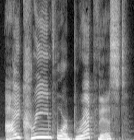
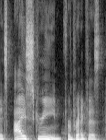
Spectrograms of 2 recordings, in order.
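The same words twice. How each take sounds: First: "I cream" said as two words, slow and high; misreading. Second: "ice cream" said clearly, stress on "ice"; careful "ice cream for breakfast"; correct reading. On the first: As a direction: read "I cream" with no ice. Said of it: "Oh, wait. No, sorry". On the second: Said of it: "No, sorry". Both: Real, not acted.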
